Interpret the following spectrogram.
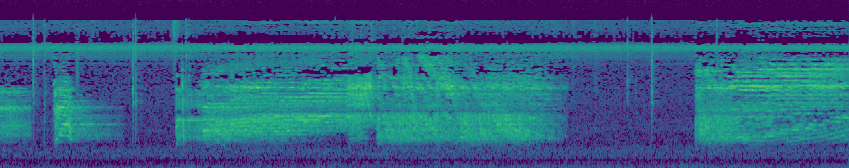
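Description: Electronic sound effects played through the small speaker of a Black Tiga Spark Lens transformation toy: two short bursts, then one long effect of about six seconds, a brief lull, and another effect starting near the end.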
